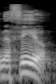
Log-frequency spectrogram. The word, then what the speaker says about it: Nephil: And they're called Nephil, all right? And that's how you say it, Nephil. Or plural, Nephilim is how it's pronounced.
